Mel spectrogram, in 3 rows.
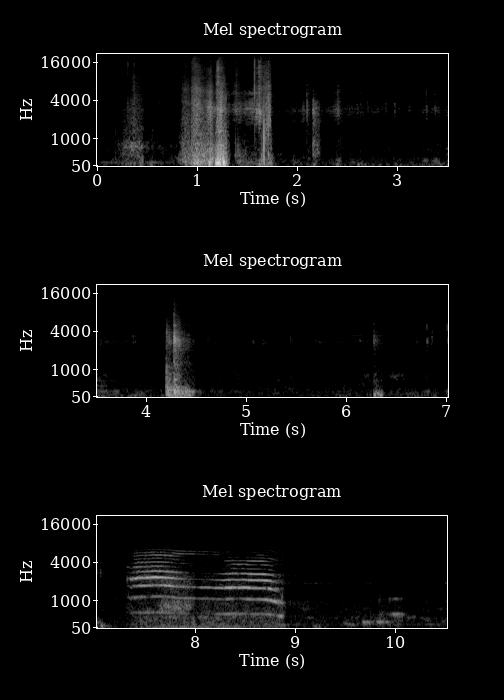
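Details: Indoors in August 2024, black cat Rudy asks for the door to be opened: loud knocks and scraping at first, then one sustained, plaintive meow of about a second and a half, with faint rustles after.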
